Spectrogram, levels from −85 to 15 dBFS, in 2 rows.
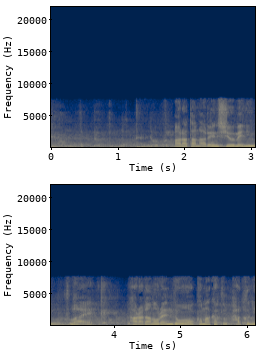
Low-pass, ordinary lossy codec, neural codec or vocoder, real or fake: none; none; codec, 16 kHz, 2 kbps, X-Codec, WavLM features, trained on Multilingual LibriSpeech; fake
